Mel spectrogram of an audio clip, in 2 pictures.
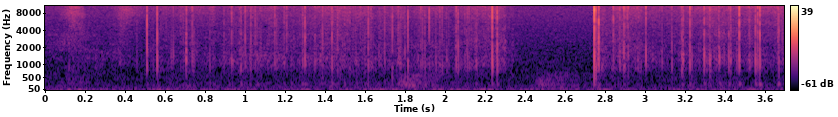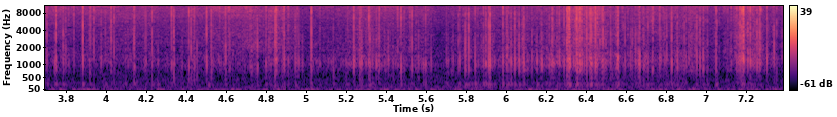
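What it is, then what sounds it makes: Croc-embossed faux leather case. Long manicured nails scratch across the crocodile-textured faux leather surface of a medium black rectangular case that looks hollow, held up close. The result is a steady, quiet run of dry, crackly scratching with many quick, bright ticks over a low, soft rumble, with a slightly hushed gap just before the midpoint.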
